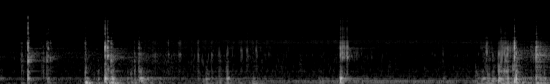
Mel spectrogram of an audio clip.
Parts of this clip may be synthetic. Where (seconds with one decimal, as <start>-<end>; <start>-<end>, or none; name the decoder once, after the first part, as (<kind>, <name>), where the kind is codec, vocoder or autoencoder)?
1.8-5.1 (vocoder, BigVGAN v2)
